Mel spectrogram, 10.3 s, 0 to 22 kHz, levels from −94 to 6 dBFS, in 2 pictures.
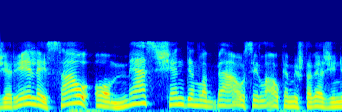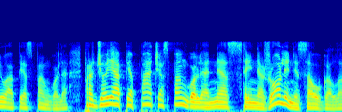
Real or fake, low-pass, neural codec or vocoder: real; 5.4 kHz; none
